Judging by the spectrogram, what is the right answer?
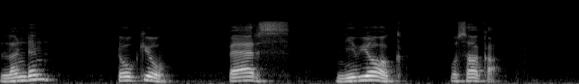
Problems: constant background noise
